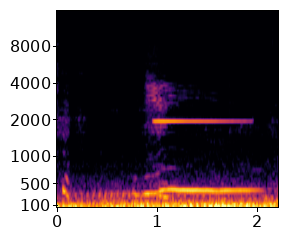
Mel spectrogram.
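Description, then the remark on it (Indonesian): A car's low-fuel warning sounds as one steady electronic tone lasting about a second, clear, over the low rumble of the engine inside the cabin, as the car sits in a traffic jam in Ubud. “iya, saya isi bahan bakar bentar lagi. Gimana sih mobil ini cerewet banget sih, kayak ya.”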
